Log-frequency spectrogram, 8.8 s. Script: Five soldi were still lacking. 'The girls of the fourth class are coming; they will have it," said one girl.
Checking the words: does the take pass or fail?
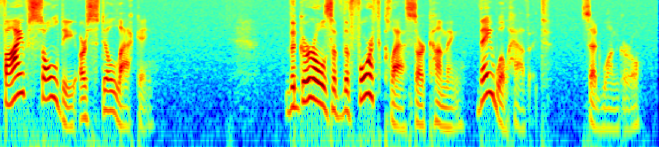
fail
